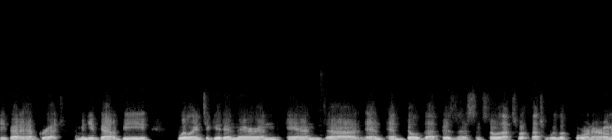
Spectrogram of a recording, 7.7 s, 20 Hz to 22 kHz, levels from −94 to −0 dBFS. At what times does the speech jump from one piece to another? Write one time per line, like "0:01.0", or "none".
none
